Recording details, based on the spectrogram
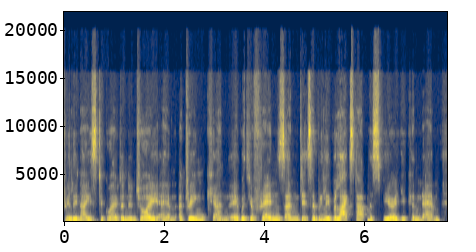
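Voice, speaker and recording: A woman with a Scottish accent, medium in pitch, at a fairly slow pace. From Scotland. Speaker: university international office administrator. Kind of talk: presentation. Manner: hesitant, many fillers.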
